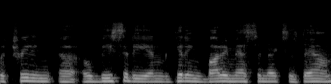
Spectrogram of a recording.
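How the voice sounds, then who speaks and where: A man with an American accent speaks at a fairly quick pace. His tone is dark, mellow and somewhat breathy, and the background is quiet. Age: 60s. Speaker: fertility doctor. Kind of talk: lecture.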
